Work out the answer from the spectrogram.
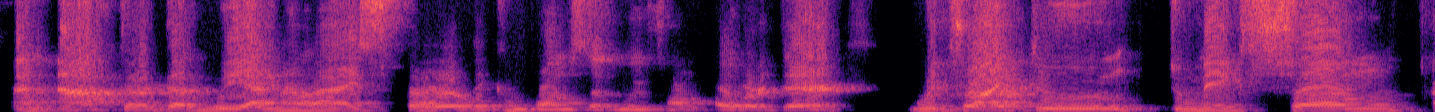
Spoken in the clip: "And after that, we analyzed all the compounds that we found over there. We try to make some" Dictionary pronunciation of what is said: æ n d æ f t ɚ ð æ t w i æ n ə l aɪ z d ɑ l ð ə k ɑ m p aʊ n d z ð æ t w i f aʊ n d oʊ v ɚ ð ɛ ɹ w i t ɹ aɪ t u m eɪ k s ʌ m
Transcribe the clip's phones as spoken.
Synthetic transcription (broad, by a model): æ n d æ f t ɚ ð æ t w i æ n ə l aɪ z ɑ l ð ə k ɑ m p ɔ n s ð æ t w i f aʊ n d oʊ v ɚ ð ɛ ɹ w i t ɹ aɪ t u m eɪ k s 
